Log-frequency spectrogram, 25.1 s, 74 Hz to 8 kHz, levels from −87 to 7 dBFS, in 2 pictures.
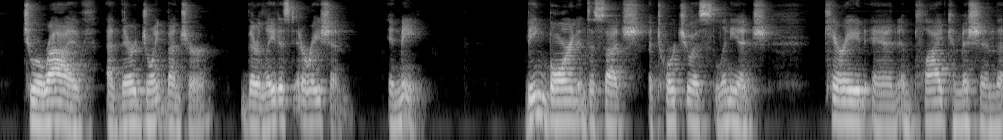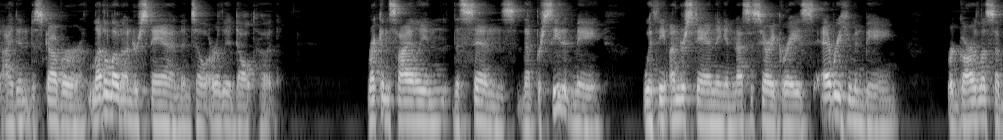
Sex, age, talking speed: male, 30-49, 115 wpm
